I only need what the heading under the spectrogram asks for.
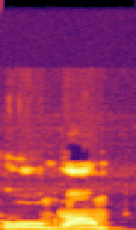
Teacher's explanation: ओम जो खींच के बोला जाए उसे क्या कहते हैं? प्लुत स्वर।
